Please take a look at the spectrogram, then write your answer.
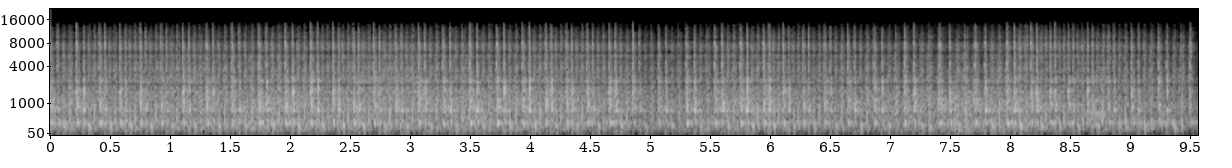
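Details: Hinomoto tractor diesel idling roughly with loud, uneven, clattery knock just after a cold start in the 40s °F; engine was previously stuck, one cylinder hits better; owner suspects low compression, half-working glow plugs or poor injector spray, unconfirmed.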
